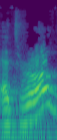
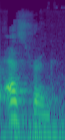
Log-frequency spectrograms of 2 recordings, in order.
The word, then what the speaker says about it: esrog: An esrog, or how do you guys pronounce things in yeshiva? Etrog or esrog? Esrog.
